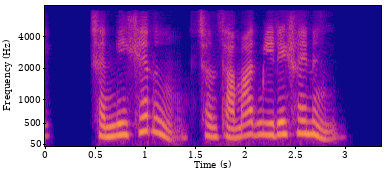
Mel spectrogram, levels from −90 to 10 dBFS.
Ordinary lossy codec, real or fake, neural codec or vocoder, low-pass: MP3, 48 kbps; fake; codec, 16 kHz, about 1 kbps, DyCAST, with the encoder's durations; 7.2 kHz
